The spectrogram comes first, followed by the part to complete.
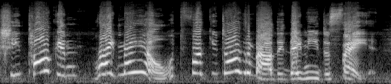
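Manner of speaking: high-pitched, drawn-out, incredulous tone. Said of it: "I was just like".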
